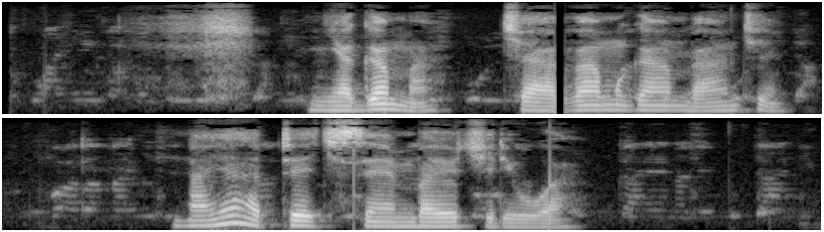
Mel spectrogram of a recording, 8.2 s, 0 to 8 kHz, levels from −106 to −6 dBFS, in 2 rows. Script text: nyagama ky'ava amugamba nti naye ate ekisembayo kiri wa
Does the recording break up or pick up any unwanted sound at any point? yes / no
yes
